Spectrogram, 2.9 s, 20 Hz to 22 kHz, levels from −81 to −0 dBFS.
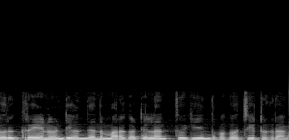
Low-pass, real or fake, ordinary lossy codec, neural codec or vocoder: none; real; none; none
